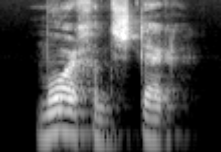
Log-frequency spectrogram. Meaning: 1. morningstar 2. morning star; the planet Venus as seen in the eastern sky in the morning 3. a goat's-beard; any plant of the genus Tragopogon
- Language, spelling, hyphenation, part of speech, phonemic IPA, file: Dutch, morgenster, mor‧gen‧ster, noun, /ˈmɔrɣə(n)ˌstɛr/, Nl-morgenster.ogg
